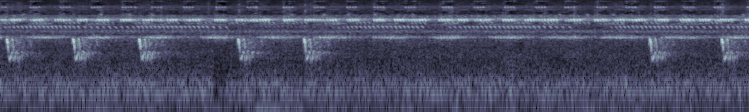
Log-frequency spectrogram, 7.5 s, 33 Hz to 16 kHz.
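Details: Large-tailed nightjar, active at night, gives hollow, knocking 'chonk' notes likened to carpentry, about every 0.7 seconds with a pause mid-series, over a steady shrill drone of insects.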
